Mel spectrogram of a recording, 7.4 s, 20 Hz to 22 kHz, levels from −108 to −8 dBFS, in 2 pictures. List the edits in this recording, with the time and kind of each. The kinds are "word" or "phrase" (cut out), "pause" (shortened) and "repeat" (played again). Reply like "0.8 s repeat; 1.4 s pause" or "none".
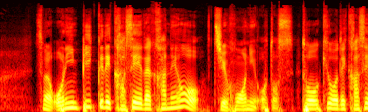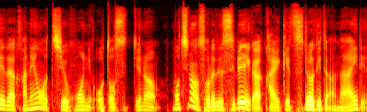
3.0 s pause; 5.3 s pause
